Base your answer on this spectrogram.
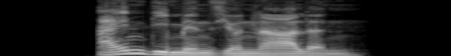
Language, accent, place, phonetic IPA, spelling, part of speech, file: German, Germany, Berlin, [ˈaɪ̯ndimɛnzi̯oˌnaːlən], eindimensionalen, adjective, De-eindimensionalen.ogg
- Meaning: inflection of eindimensional: 1. strong genitive masculine/neuter singular 2. weak/mixed genitive/dative all-gender singular 3. strong/weak/mixed accusative masculine singular 4. strong dative plural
